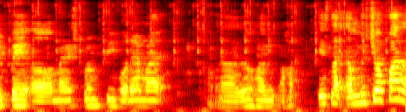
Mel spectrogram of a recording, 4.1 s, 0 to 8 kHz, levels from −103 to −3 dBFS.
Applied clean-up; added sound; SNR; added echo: classical method WPE with log-MMSE.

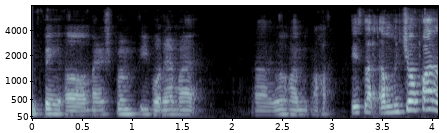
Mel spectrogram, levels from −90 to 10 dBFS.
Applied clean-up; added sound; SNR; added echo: neural mask model DeepFilterNet 3.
